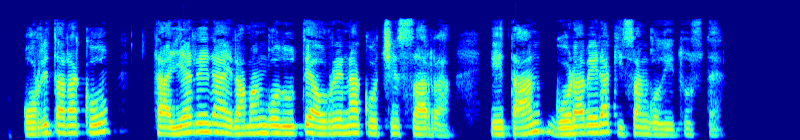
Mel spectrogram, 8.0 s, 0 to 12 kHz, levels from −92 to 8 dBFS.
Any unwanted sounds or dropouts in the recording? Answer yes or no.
no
